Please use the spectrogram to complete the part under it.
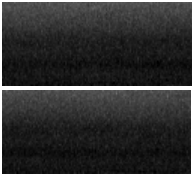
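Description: Waterfalls on Wilson Creek tumble down from Grandfather Mountain beside the Tanawha Trail, a steady, broadband rushing roar heard up close with no voices.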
